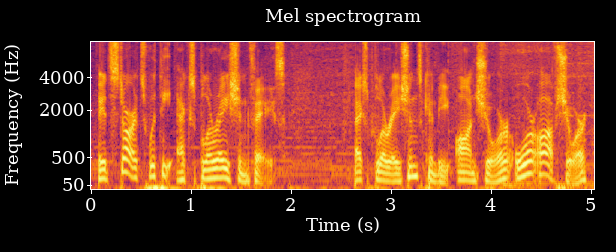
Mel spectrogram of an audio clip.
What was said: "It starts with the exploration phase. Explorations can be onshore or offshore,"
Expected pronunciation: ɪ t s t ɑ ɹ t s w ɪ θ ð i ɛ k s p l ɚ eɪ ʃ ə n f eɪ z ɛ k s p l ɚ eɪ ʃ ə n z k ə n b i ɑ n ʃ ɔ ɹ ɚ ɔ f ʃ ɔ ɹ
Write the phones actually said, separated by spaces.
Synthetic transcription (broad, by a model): ɪ t s t ɑ ɹ t s w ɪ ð i ɛ k s p l ɚ eɪ ʃ ə n f eɪ z ɛ k s p l ɚ eɪ ʃ ə n z k ə n b i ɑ n ʃ ɔ ɹ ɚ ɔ f ʃ ɔ ɹ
